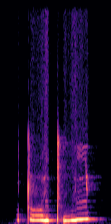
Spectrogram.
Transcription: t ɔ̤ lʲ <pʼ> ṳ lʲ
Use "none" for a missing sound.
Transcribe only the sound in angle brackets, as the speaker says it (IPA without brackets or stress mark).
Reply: tʼ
